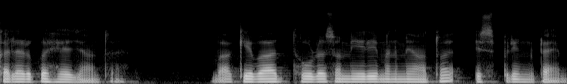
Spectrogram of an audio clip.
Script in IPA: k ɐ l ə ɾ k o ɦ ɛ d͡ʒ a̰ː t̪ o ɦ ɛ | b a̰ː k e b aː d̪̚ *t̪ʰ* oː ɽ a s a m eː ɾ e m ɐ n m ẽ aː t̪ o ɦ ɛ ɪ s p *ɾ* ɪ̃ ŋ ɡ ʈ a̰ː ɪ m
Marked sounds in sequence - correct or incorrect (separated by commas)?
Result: correct, correct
